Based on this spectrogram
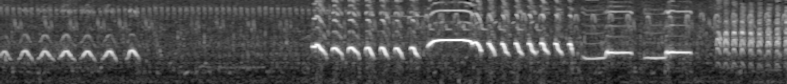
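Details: Masked laughingthrush in vocal form, used as a lure for other birds: rapid trains of short rising whistles, a long arched note, then level whistles and a burst of harsh chatter.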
